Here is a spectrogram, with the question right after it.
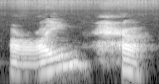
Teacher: কণ্ঠনালীর মধ্যখান থেকে উচ্চারিত হয়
